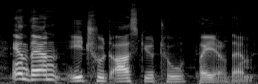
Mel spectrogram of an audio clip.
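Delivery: ordinary delivery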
